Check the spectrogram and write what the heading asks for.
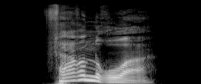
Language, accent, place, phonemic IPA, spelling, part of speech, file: German, Germany, Berlin, /ˈfɛʁnˌʁoːɐ̯/, Fernrohr, noun, De-Fernrohr.ogg
- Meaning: telescope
